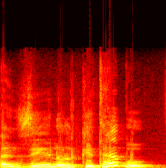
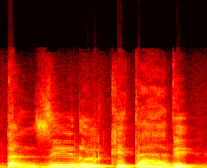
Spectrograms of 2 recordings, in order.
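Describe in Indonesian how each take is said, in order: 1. Kata terakhir berakhir dengan vokal 'u'. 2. Kata terakhir berakhir dengan vokal 'i'. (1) "maka bacanya bukan tanzilul kitabu. Keliru Anda" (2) "yang seharusnya dibaca tanzilul kitabi"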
